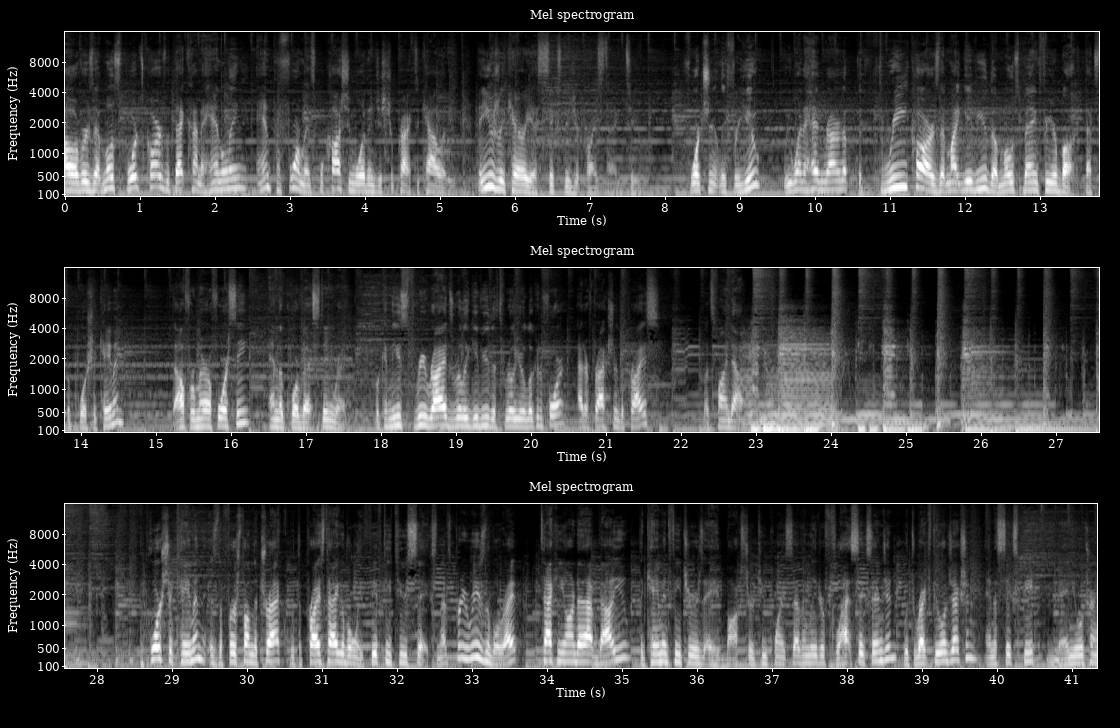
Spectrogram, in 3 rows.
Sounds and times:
Speech: 0.0s - 7.7s, 8.3s - 14.6s, 15.2s - 21.7s, 22.3s - 23.0s, 28.6s - 41.3s
Music: 0.0s - 41.3s.

